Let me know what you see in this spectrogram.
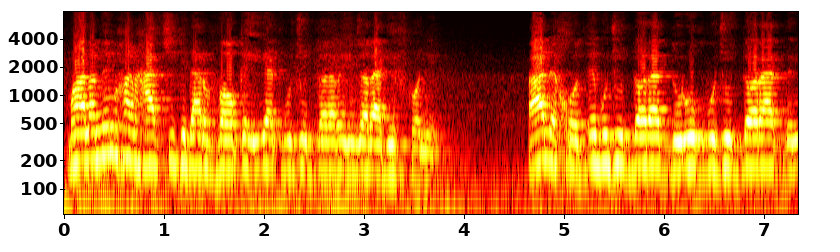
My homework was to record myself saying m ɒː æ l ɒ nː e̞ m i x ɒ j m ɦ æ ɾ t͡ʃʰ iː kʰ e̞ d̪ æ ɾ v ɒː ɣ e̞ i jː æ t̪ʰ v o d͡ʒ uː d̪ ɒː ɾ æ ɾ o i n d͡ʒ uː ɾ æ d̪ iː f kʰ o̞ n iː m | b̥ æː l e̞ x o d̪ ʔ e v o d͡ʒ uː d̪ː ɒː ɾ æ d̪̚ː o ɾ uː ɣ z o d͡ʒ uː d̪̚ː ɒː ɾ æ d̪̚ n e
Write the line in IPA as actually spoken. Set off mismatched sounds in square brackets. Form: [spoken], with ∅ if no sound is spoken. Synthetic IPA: m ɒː æ l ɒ nː e̞ m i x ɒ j m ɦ æ ɾ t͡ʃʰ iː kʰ e̞ d̪ æ ɾ v ɒː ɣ e̞ i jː æ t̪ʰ v o d͡ʒ uː [d̪ː] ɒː ɾ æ ɾ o i n d͡ʒ [ɒː] ɾ æ d̪ iː f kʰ o̞ n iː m | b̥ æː l e̞ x o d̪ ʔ e v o d͡ʒ uː d̪ː ɒː ɾ æ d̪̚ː o ɾ uː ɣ [v] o d͡ʒ uː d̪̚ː ɒː ɾ æ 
